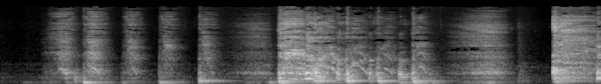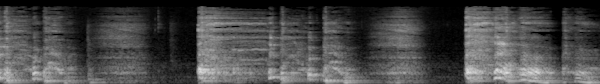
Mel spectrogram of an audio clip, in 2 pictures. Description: My chest infection is on the way out now, but it has left me with plenty of catarrh in the mornings.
